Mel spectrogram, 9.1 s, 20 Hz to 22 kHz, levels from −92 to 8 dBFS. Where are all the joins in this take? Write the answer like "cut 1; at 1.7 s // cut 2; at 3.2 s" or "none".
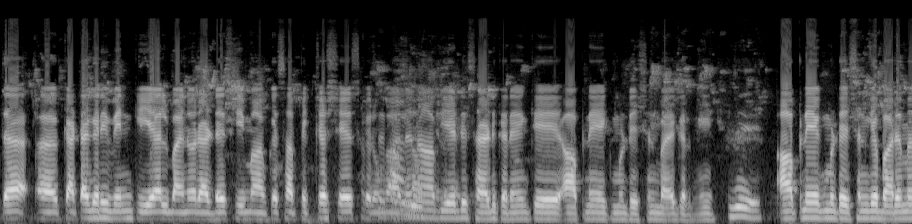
cut 1; at 4.0 s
